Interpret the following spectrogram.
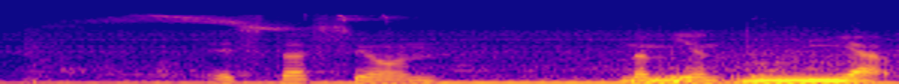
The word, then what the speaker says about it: estacionamiento: Estacionamiento, which means establishment. Estacionamiento. Which sign? Estacion. Estacionamiento. Estacionamiento.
